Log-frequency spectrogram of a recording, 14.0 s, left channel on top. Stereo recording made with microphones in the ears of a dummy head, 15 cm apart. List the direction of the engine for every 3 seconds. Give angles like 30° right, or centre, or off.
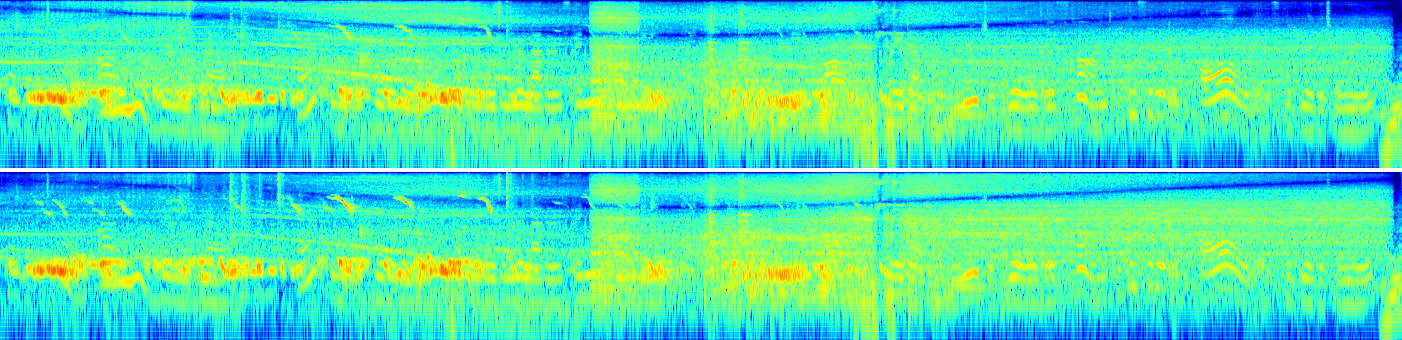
50° left, 20° left, 20° right, 60° right, 70° right.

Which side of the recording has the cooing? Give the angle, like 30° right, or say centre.
50° right.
